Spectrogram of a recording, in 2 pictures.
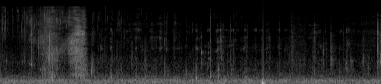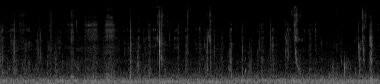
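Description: Close-miked biting into and chewing a thick bacon cheeseburger, with small wet mouth clicks and crunches. A steady low hum runs underneath, and a single sharp thump comes about five seconds in.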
